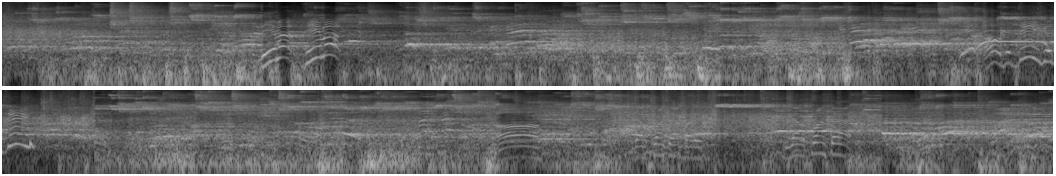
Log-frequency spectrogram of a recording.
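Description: Basketball being dribbled and bouncing on a hardwood gym floor during play, with frequent short squeaks of sneakers on the court.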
